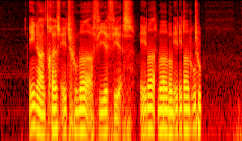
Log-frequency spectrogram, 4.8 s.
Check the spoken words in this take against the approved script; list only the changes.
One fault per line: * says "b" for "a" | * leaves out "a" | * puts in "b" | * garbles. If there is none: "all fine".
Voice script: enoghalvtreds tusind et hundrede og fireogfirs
* leaves out "tusind"
* garbles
